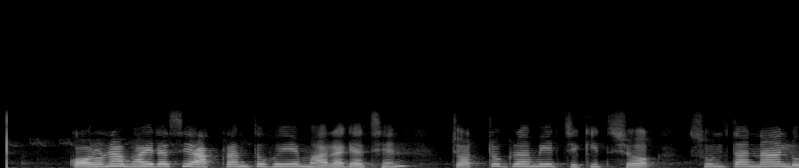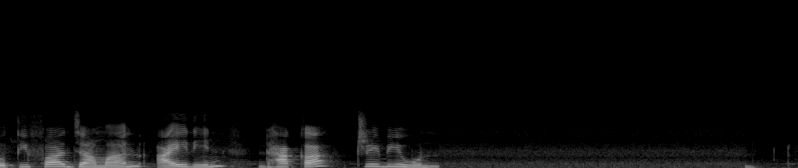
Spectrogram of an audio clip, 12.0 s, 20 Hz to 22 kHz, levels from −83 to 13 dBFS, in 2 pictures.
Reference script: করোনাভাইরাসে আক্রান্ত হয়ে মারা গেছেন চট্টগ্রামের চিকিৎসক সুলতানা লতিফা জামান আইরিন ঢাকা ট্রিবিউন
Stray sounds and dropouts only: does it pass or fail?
pass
